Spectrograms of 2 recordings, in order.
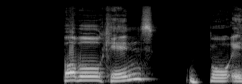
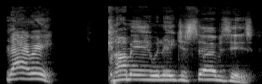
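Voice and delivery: higher-pitched retold summons; calling out; 6 semitones higher than usual. Summoning his brother for horse advice, calling out. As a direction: call him over from the back.

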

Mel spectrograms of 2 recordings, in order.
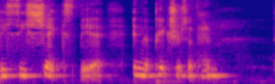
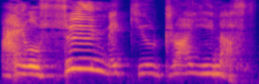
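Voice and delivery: the mouse taking charge, pitched up; 4 semitones higher than usual. A narrator's reading. The mouse calls the wet animals to order, high and fussy.

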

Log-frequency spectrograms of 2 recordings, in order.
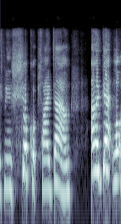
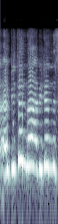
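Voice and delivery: high, loud nagging grandma; raised-pitch mock nagging shout; imitated shouting; 8 semitones higher, 5 dB louder than usual. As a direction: call out sharply like a grandma checking up on her husband. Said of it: "she used to shout my granddad".

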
